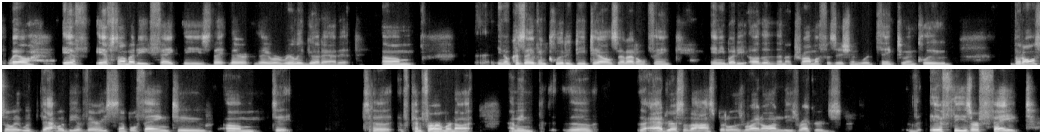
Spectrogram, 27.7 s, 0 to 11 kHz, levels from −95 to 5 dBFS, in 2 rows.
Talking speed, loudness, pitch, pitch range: 150 wpm, -19 LUFS, 130 Hz, 115-160 Hz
